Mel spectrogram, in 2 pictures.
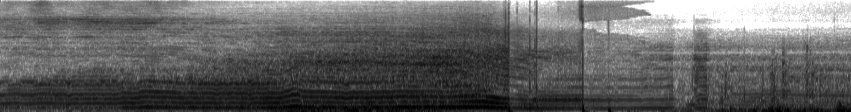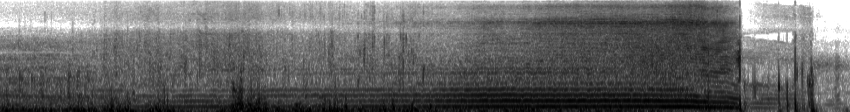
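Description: Dirt bike engine held at high revs while riding through shallow water, with water splashing and spraying around it. The revs rise about two seconds in and ease off near four seconds, then hold steady again before cutting off suddenly at the end.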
